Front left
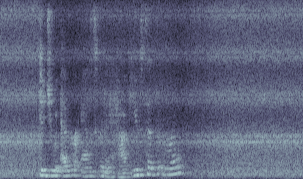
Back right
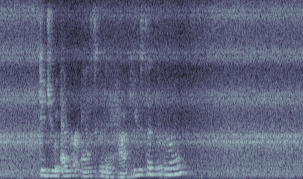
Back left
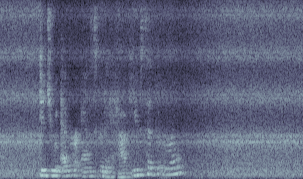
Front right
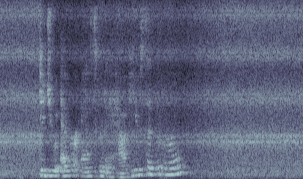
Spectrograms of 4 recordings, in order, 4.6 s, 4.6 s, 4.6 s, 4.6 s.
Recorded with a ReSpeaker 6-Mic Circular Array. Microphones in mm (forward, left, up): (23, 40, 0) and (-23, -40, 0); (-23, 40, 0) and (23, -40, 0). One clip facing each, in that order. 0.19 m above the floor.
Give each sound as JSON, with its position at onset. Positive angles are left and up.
{"t": 0.6, "sound": "a woman speaking", "azimuth_deg": -85, "distance_m": 1.5}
